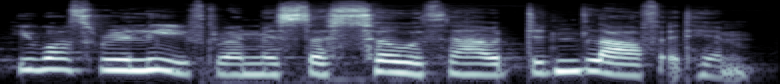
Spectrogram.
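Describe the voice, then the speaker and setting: A woman's voice: medium pitch, moderate pace, dark tone. A woman reading a children's story as its narrator, in a scripted storybook style. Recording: music behind the voice.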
